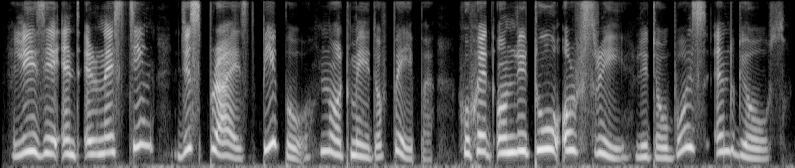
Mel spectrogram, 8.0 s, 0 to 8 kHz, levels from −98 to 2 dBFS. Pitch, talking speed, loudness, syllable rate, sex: 255 Hz, 145 wpm, -18 LUFS, 4.2 syllables/s, female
